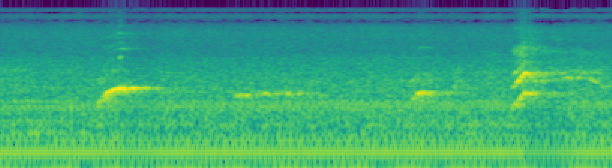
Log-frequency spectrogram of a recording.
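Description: A woman letting out short squeals of laughter, four cries that each leap up in pitch and then hold for a moment, as fish nibble her feet in a fish-spa tank.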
